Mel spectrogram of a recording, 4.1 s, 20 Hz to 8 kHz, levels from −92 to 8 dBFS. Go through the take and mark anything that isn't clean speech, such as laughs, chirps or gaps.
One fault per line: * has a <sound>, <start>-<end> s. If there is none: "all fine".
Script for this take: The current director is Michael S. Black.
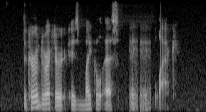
* has a laugh, 2.6-3.0 s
